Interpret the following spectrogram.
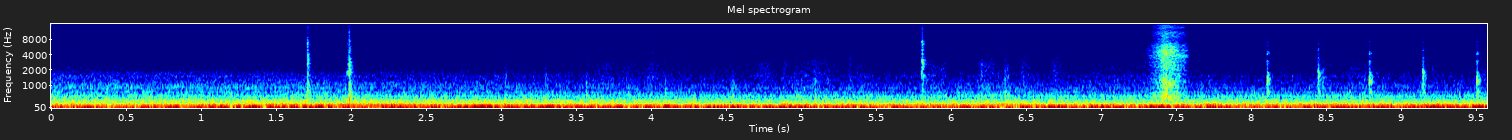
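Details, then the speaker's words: Hyundai on the road while turning the steering: sharp creaks and clicks over low road rumble, heard from the underside/rear; also a noise when braking slowly at low speed. "Tant que la direction est frappée, le fond commence à sonner"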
